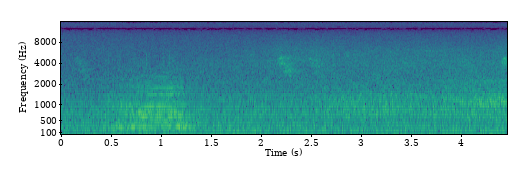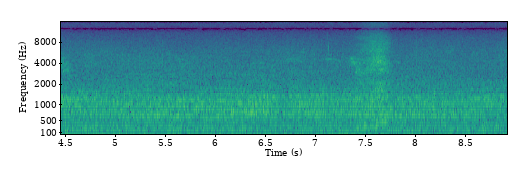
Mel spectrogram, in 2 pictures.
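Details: Chianina steer pulling a gang mower while mowing grass; one short, rising moo near the start, then a steady mechanical rumble and hiss with a few faint knocks.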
